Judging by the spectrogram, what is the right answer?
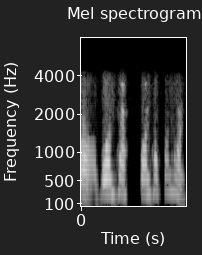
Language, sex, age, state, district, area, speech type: Assamese, female, 30-45, Assam, Udalguri, rural, conversation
